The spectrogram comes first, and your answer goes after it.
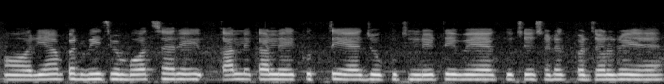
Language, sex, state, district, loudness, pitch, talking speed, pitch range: Hindi, female, Rajasthan, Bikaner, -13 LUFS, 230 Hz, 200 wpm, 225-235 Hz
